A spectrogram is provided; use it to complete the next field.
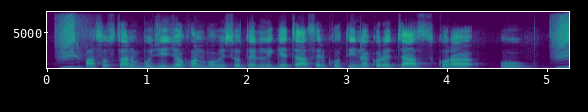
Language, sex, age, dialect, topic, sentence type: Bengali, female, 18-24, Western, agriculture, statement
